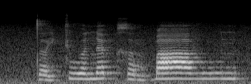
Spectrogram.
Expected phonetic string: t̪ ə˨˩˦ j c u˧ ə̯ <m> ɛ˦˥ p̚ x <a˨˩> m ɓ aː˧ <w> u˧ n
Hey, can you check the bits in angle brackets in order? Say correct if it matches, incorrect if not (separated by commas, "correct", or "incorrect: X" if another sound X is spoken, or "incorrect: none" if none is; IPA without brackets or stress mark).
incorrect: n, incorrect: ə˨˩, incorrect: v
